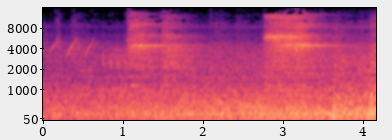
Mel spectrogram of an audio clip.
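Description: Passenger train pulling into the station, its rumble growing louder as it comes alongside, with a high metal-on-metal squeal from the wheels and brakes from about a second in.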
